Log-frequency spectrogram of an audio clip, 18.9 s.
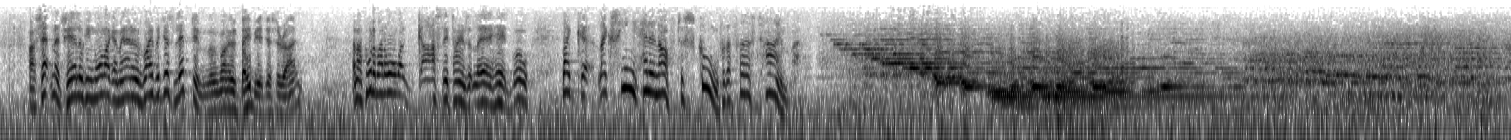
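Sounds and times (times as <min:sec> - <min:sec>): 
train idling at a station before departure: 0:00.0 - 0:18.8
speech: 0:00.4 - 0:10.2
droning tones sliding in pitch: 0:10.1 - 0:18.8.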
